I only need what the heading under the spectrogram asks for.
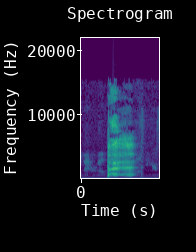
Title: Girl films hiccups until they stop! #shorts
